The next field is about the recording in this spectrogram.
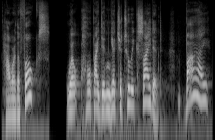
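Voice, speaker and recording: A man's voice: fairly high pitch, very animated, measured pace. A man playing an earnest, awkward, nerdy young cartoon hero in an adventure game, with a nasal, geeky, carefully worded delivery. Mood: chatty, awkward. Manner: geeky, over-articulate, earnest. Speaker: video game voice actor. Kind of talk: animated adventure game character lines.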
